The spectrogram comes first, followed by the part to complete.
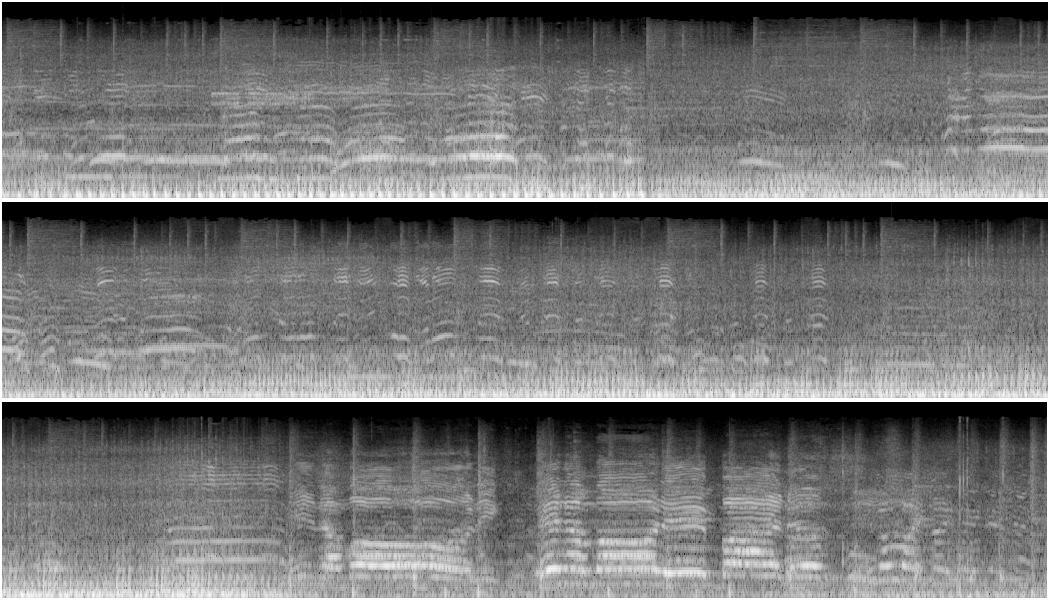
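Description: Several Royal Enfield motorcycle engines running at low revs, held to a crawl for a slow race, with a steady, fast exhaust beat under voices. About three-quarters of the way through the engines fall away and nearby voices take over.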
